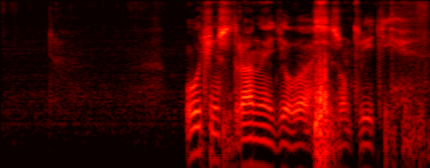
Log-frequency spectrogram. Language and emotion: Russian, sad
